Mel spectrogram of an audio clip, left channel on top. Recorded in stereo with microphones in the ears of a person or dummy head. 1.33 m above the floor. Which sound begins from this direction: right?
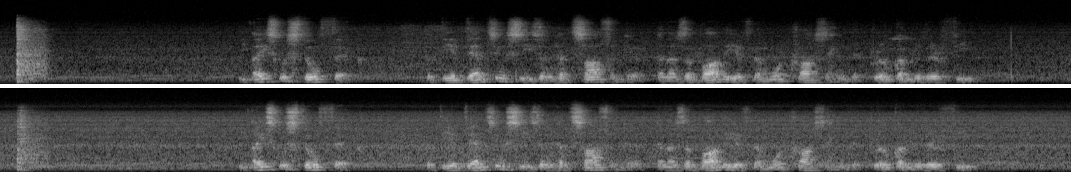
A man speaking, at 2.4 s.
